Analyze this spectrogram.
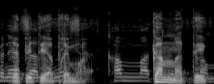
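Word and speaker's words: Ka mate: Il y a quelques mots qu'il faut apprendre à prononcer. Répétez après moi. Kamate Kamate Kaora Kaora.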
